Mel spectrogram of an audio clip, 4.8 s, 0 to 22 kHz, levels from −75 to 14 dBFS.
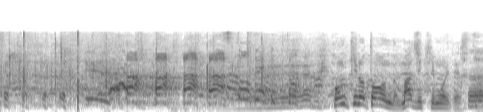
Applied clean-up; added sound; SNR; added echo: none; none; none; none.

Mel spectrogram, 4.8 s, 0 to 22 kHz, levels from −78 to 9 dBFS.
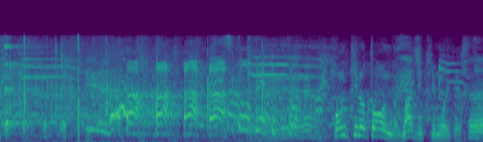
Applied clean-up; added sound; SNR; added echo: none; Keyboard (musical) + Meow; 11 dB; none.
